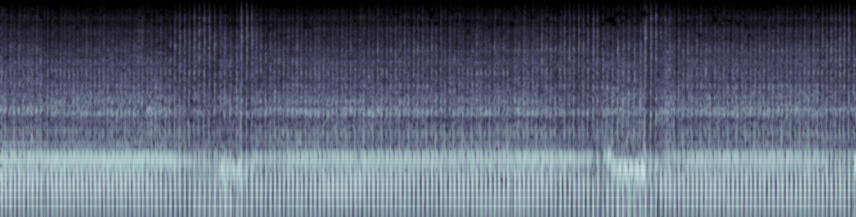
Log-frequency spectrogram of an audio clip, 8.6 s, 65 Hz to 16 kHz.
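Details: 1996 Craftsman LT1000 Turbo Cool lawn tractor, engine restarted after finding a flooded top end and fouled spark plug: loud raw uneven thump at fast idle with open-pipe bark; muffler later found split in two, leaking exhaust, not head gasket.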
